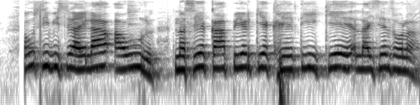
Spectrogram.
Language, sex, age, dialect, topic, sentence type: Bhojpuri, male, 18-24, Western, agriculture, statement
